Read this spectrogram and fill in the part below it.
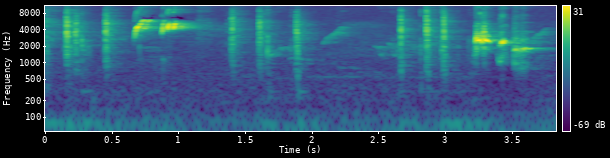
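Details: Robin, described as an Asian bird, singing: short whistled notes and slurred phrases near the top of its range, broken up by sharp dry clicks and ticks.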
